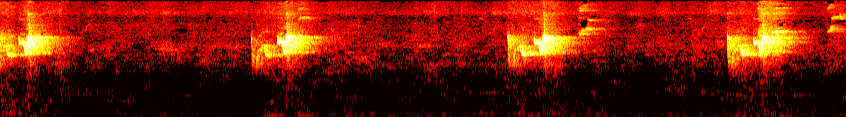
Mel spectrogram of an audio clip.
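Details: Red-headed tailorbird (prenjak kepala merah), an Indonesian bird, repeating a short, sharp, high chirped phrase roughly every two and a half seconds. Each phrase is an abrupt bright burst that fades quickly, with quiet between phrases.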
